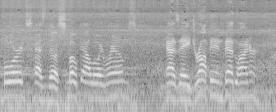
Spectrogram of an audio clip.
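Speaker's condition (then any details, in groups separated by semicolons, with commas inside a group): No condition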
